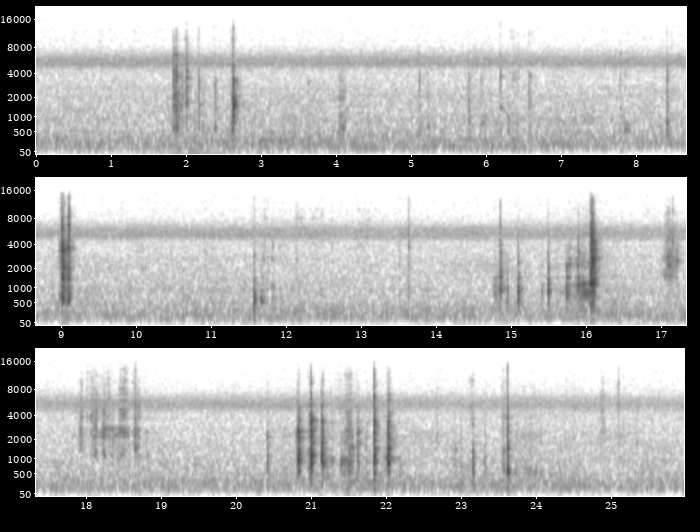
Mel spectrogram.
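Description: Scattered light clicks and taps of small plastic toy kitchen pieces being handled, including a toy fridge door being opened and shut, over a faint steady hiss.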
